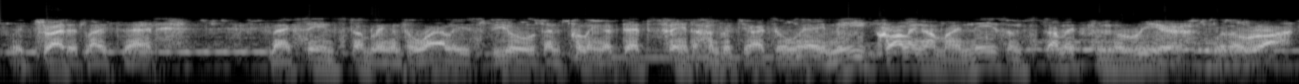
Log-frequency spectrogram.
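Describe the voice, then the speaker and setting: A man's voice: low-pitched, lightly acted. An actor playing a wounded, fatalistic fugitive killer narrating his crime in a hardboiled 1950s radio thriller style. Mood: grim. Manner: hardboiled, clipped storytelling. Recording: muffled old radio broadcast, loud organ music.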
